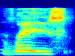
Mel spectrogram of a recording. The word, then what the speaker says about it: Raze: Raze, rhymes with Craze.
